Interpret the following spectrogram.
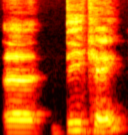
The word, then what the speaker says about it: Dyke: Man like Dyke, you know. Pronounced DK. Okay, DK. Thank you for the correction.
